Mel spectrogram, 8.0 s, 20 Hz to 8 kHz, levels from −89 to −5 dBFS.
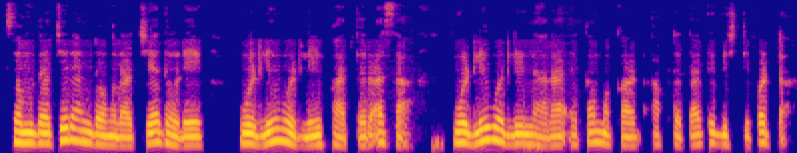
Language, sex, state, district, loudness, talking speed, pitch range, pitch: Konkani, female, Goa, North and South Goa, -18 LUFS, 120 wpm, 125-160 Hz, 140 Hz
